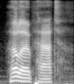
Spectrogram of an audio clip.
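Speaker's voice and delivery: very low, dull, lifeless, toneless monotone. Narrator reads a character's opening line in a stage act that flopped: dull, toneless voice. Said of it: "said Catsmeat in a dull, toneless voice".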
